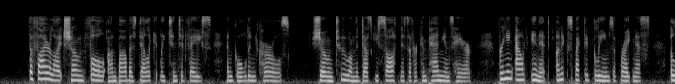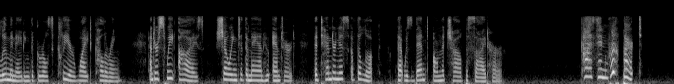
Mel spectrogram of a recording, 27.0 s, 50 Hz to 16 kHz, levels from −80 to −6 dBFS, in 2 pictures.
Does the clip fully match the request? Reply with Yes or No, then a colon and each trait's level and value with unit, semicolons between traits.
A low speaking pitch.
No: high, 200 Hz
